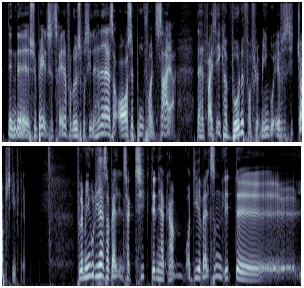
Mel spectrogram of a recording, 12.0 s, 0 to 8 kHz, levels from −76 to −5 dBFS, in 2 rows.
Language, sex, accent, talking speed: Danish, male, native, 210 wpm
